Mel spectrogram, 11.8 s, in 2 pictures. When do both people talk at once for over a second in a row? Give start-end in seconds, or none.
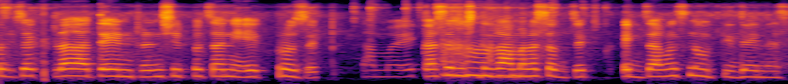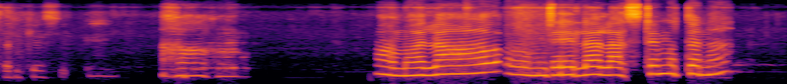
none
